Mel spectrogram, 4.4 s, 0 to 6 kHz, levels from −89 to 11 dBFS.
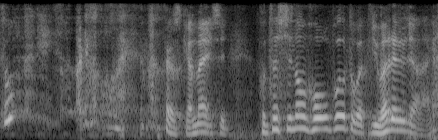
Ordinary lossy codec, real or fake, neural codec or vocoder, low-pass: none; fake; codec, 16 kHz in and 24 kHz out, 0.8 kbps, FocalCodec, streaming, 65536 codes; 5.4 kHz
